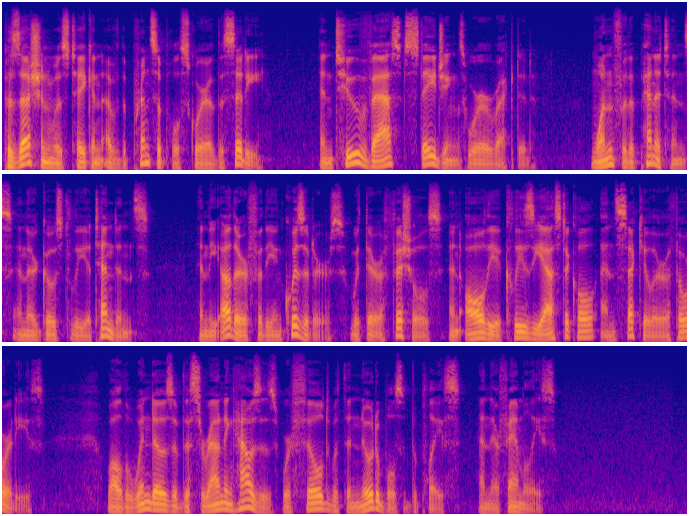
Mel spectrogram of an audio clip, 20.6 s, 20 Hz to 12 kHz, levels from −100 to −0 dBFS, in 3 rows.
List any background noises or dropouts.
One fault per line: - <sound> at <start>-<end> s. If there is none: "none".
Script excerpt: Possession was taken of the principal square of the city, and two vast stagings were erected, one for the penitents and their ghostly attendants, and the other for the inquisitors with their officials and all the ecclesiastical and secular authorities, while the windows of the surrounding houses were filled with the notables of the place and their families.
none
